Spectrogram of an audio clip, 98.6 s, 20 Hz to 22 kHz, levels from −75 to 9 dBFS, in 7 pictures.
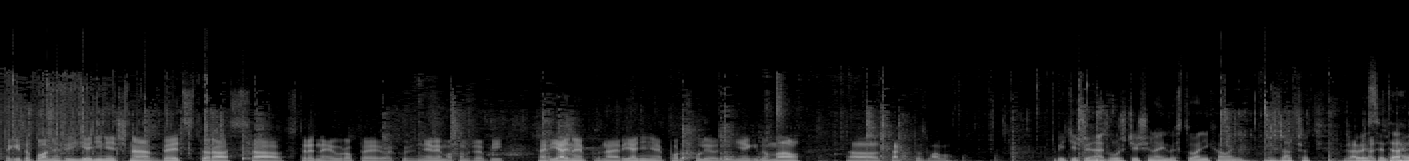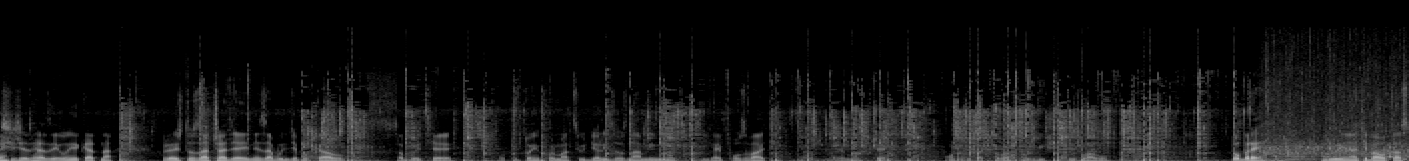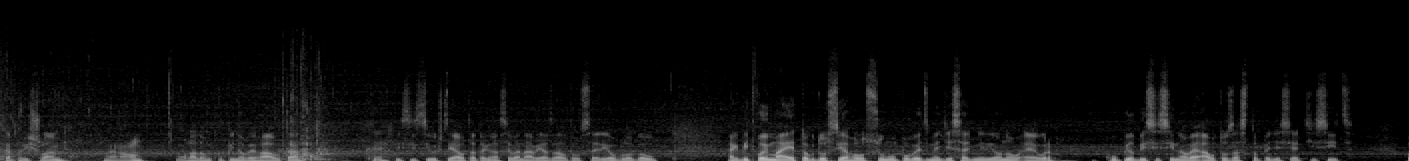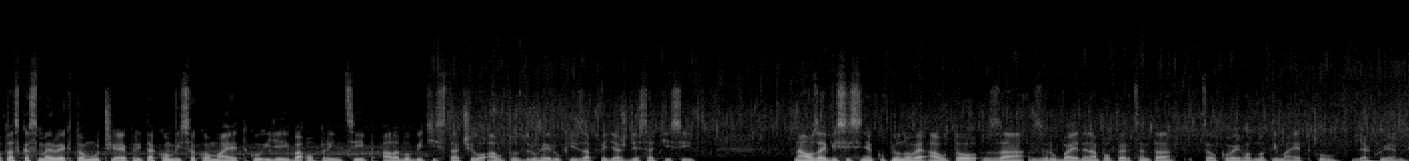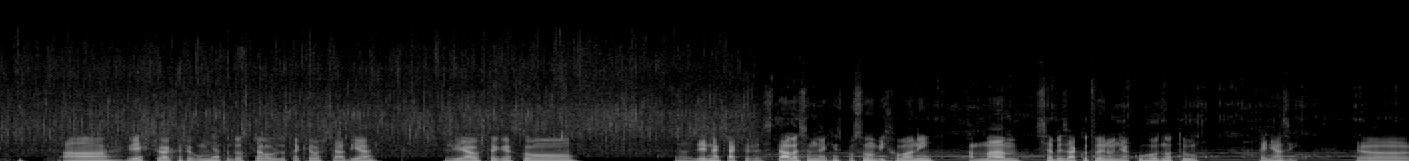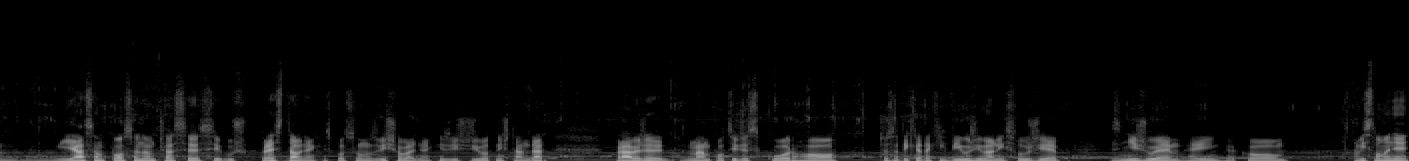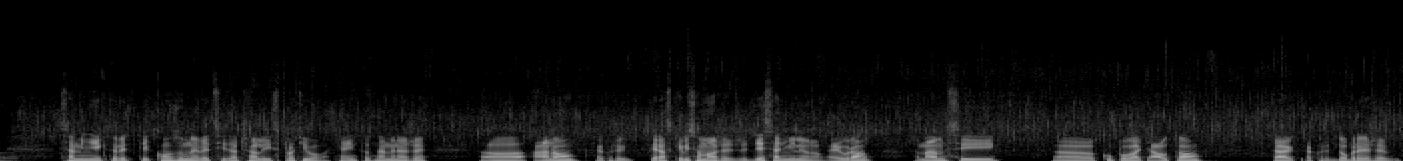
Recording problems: household noises; noticeable; throughout; 15 dB below the speech

